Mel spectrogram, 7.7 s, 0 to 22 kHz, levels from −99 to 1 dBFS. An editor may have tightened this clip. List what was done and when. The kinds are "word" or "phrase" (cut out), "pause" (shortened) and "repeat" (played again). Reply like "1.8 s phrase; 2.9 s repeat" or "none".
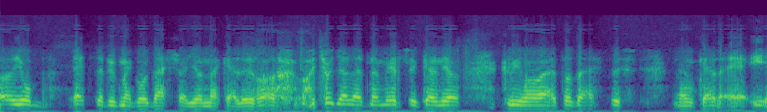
none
